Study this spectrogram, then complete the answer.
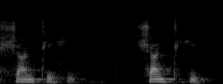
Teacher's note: you kind of whisper that vowel again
